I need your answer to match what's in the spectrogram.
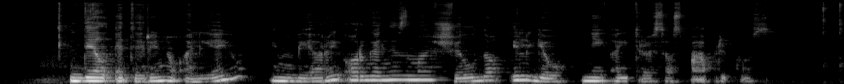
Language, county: Lithuanian, Panevėžys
